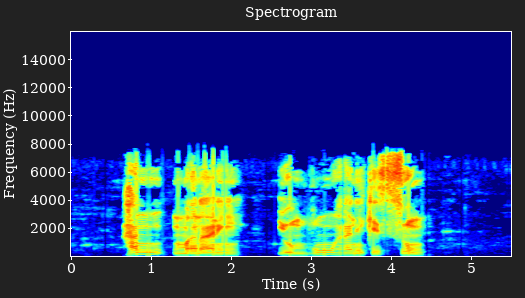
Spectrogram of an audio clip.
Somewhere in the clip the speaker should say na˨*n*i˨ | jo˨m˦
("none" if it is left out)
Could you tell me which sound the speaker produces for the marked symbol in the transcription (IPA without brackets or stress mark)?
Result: n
